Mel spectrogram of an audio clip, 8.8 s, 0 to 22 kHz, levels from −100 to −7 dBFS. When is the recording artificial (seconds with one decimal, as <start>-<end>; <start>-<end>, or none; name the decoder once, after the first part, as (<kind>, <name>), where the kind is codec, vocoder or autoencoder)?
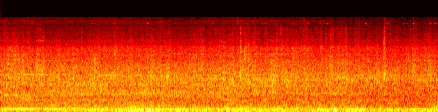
0.0-8.8 (vocoder, Vocos)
